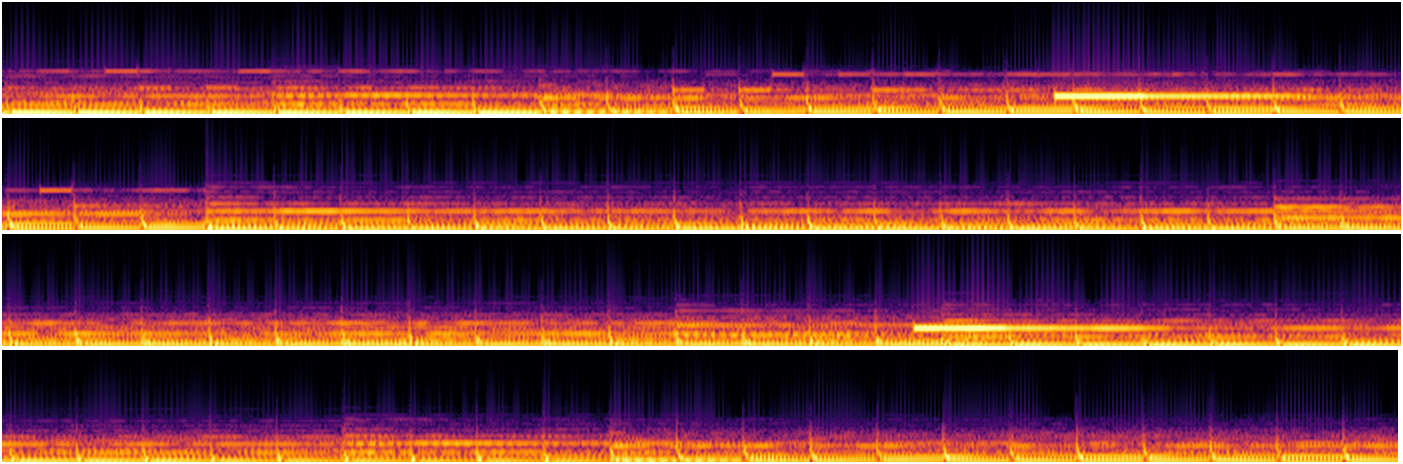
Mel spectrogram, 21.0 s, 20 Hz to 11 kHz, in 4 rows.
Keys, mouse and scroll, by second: 0.1 a, 1.5 click, 4.4 ctrl+KP_7, 4.9 z, 5.6 click, 5.8 click, 14.5 z, 14.7 click, 15.1 z, 17.0 ctrl+r, 19.3 middle click, 19.9 click, 19.9 c, 20.4 click, 20.5 middle click.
